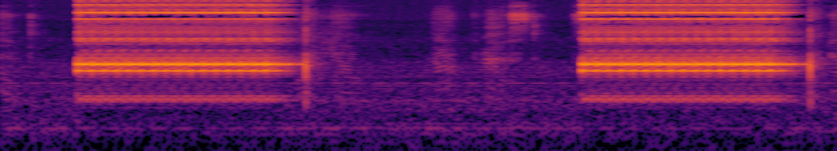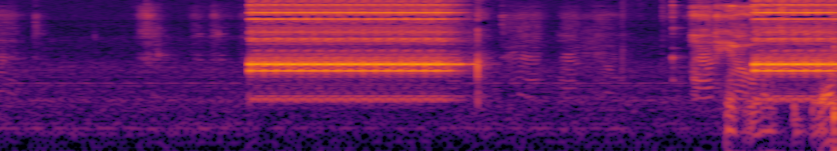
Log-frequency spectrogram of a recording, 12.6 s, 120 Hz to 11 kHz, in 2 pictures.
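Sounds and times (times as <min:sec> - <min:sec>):
phone ringing on speakerphone during a call test: 0:00.6 - 0:02.3, 0:04.4 - 0:06.0, 0:08.2 - 0:09.8, 0:11.8 - 0:12.5.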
